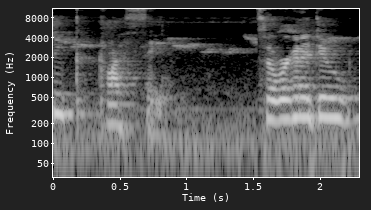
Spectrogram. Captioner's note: birds chirping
